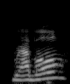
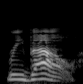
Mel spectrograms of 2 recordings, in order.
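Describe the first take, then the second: First: Rebel as REB-ul; short "reh" stressed in Rebel; stress on first syllable. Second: Rebel as ree-BELL, falling; stress on second syllable. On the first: Teacher reading word list aloud, stress on first syllable. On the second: Teacher reading word list aloud, stress on second syllable. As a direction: punch the bel in rebel. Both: Shown as a demonstration. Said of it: "both of the different pronunciations".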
